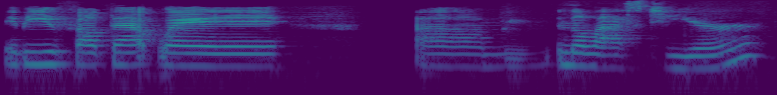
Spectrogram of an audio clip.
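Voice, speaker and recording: A woman teacher reading a children's story aloud in an expressive, instructive way, pausing to put questions to listeners. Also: medium pitch.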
